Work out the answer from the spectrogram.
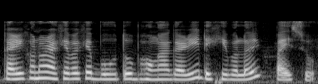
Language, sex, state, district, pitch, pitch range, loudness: Assamese, female, Assam, Kamrup Metropolitan, 250 Hz, 235-270 Hz, -14 LUFS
